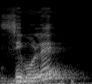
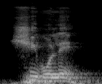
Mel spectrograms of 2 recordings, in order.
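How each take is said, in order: First: The word begins with an 's' sound. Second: The word begins with an 'sh' sound. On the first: The speaker calls it wrong. "no podían pronunciarlo correctamente" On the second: The speaker calls it right. "pues di Shibolé"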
